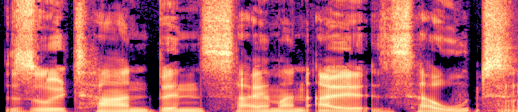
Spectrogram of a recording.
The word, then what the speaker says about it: Sultan bin Salman al-Saud: ist Sultan bin Salman al-Saud.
